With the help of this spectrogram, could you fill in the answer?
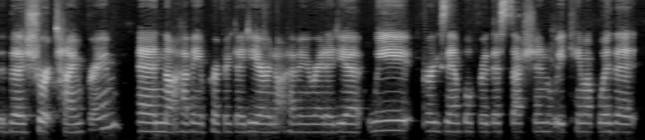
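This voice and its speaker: A woman who organized the session cheers the teams on over a video call. Her voice is bright and sharp, and her talk is quick and reassuring. The sound is dry and close. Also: mid-range voice, no echo. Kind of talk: encouraging remarks on a video call.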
